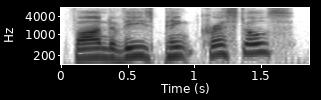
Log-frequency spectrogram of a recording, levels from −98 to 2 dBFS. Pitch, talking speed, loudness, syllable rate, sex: 190 Hz, 160 wpm, -19 LUFS, 4.2 syllables/s, male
